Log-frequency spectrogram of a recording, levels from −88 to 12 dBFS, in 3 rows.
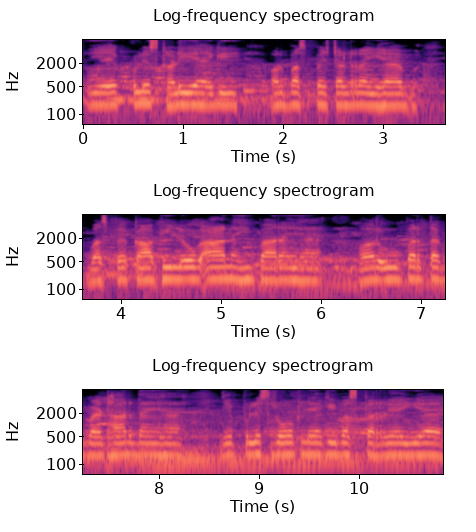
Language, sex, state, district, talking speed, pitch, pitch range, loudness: Hindi, female, Uttar Pradesh, Etah, 180 wpm, 175 Hz, 170-180 Hz, -16 LUFS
